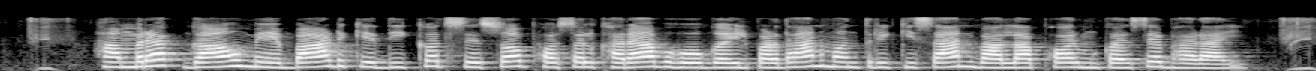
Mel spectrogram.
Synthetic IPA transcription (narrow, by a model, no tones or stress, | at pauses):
həmɾakɡãumebaɖked̪ikət̪sẽsəb̚pʰəsəlkʰəɾabɦoɡəɪlpɾəd̪ʱanmənt̪ɾikisanbalapʰəɾmkəɾsebʱəɽai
